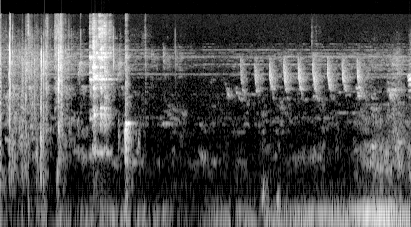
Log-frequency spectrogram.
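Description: A bird calling in a quick run of about ten short, high chirps, a few a second. A few sharp clicks and brief rustling noises come in the first couple of seconds, and a low hum grows louder near the end.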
